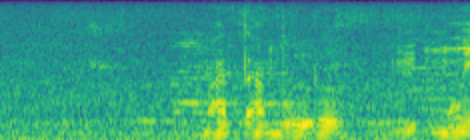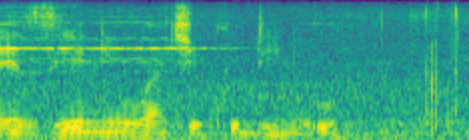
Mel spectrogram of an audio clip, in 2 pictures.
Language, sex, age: Venda, male, 26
